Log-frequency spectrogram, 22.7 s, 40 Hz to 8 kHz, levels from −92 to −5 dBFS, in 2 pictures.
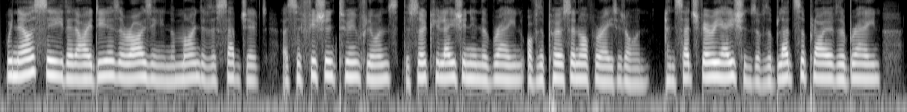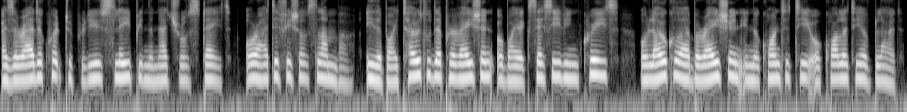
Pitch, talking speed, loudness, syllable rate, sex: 190 Hz, 175 wpm, -18 LUFS, 5.6 syllables/s, female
